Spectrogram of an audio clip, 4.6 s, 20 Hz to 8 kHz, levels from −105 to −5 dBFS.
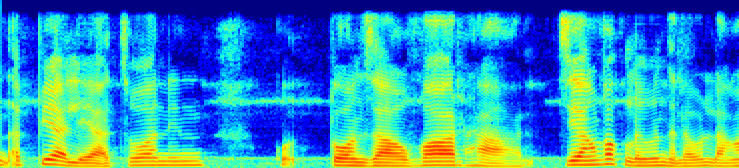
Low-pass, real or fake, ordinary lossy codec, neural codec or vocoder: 7.2 kHz; fake; none; codec, 16 kHz, 8 kbps, FunCodec, trained on Chinese and English, 25 frames a second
